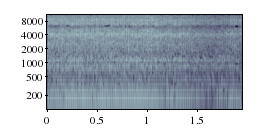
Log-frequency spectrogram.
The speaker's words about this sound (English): he gives the okay to the tree service to crank up the grinder.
